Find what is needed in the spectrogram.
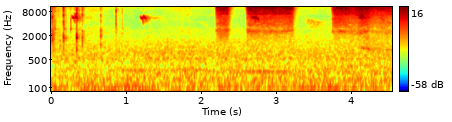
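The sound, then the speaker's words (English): Aerosol spray paint hisses onto steel to protect it from rust: two sustained bursts of bright, steady hiss with a short pause between them, over a low background rumble. “So I'm going to paint my steel just to make sure that I'm inhibiting rust as much as I can.”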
